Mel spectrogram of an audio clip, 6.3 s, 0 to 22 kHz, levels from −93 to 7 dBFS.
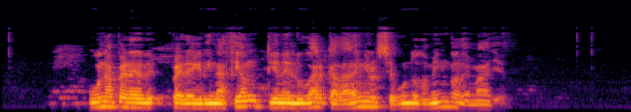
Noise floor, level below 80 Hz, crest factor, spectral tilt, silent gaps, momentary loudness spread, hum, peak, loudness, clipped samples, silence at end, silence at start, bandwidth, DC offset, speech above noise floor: -65 dBFS; -60 dBFS; 14 dB; -7 dB/octave; none; 10 LU; none; -2 dBFS; -14 LUFS; under 0.1%; 1.3 s; 0.9 s; 7.8 kHz; under 0.1%; 51 dB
